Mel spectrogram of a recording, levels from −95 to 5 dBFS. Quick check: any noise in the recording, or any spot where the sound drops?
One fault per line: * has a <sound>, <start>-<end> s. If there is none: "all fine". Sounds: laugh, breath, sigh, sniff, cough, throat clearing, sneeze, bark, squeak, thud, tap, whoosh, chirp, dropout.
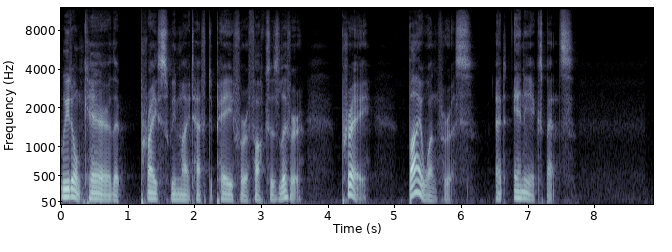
all fine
